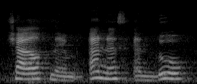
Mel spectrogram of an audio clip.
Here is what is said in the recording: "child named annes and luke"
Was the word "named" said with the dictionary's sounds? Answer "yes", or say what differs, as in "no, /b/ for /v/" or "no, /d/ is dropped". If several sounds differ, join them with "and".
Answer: no, /d/ is dropped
